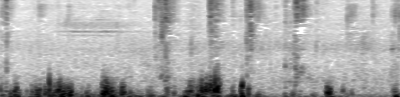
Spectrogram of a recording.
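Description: Quad roller skate wheels rumbling over rough concrete, with a few sharp scuffs and clicks scattered through it.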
